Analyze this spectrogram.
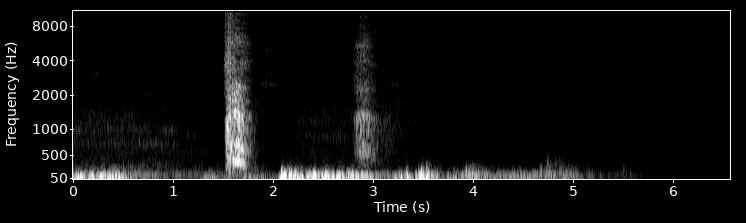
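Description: A young man gasps and breathes heavily close by.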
